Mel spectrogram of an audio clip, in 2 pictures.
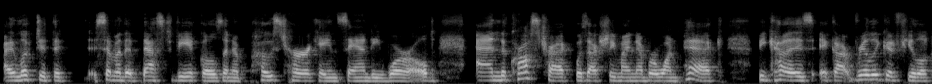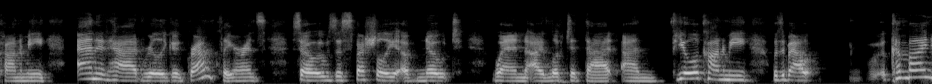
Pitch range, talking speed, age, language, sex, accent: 165-205 Hz, 175 wpm, 40-59, English, female, American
